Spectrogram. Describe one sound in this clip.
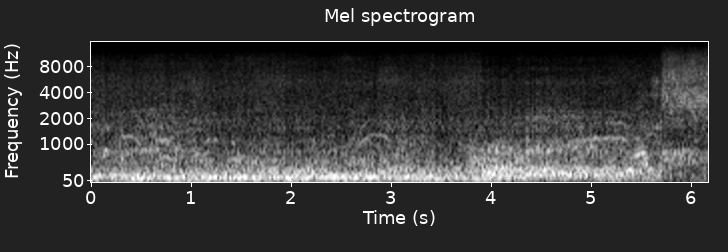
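A crowd of people chatters and shouts close by.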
